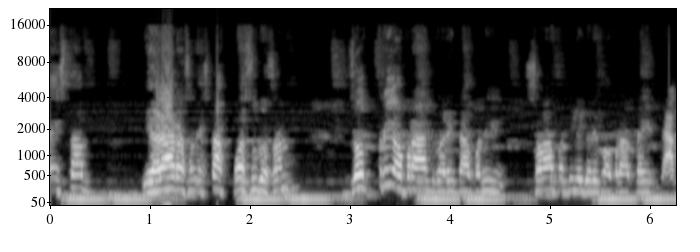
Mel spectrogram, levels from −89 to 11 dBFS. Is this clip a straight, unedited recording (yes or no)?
yes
